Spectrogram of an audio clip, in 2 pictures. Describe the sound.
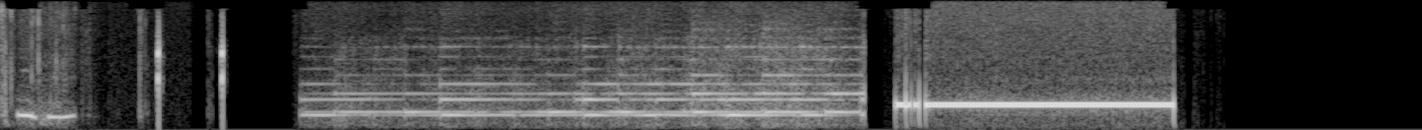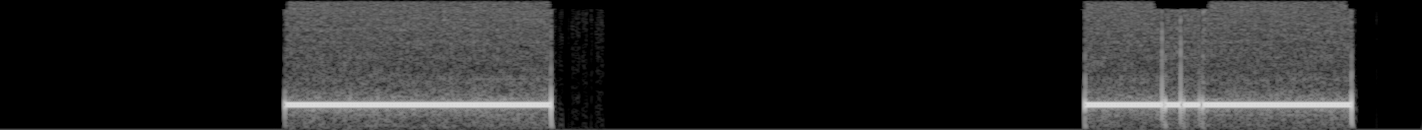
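Telephone line tones play while a call is being transferred. A short buzzy, harmonic stretch comes first, followed by three long, steady, mid-pitched tones separated by several seconds of silence.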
